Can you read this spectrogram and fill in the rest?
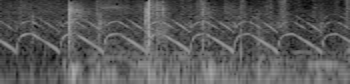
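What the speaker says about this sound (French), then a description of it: "C'est une ambulance et elle vient ici." An ambulance siren wails in a steady, repeating rising-and-falling pattern, loud and continuous, with faint background noise beneath it.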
